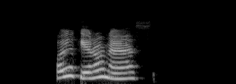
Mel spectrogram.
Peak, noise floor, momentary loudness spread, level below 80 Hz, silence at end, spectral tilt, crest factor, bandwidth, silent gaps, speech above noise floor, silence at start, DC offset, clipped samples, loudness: -8 dBFS; -86 dBFS; 14 LU; -72 dBFS; 1 s; -3.5 dB/octave; 16 dB; 7.8 kHz; none; 65 dB; 0.55 s; under 0.1%; under 0.1%; -20 LUFS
